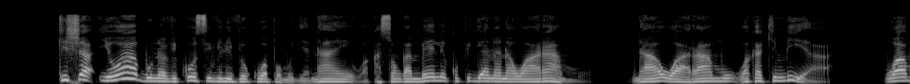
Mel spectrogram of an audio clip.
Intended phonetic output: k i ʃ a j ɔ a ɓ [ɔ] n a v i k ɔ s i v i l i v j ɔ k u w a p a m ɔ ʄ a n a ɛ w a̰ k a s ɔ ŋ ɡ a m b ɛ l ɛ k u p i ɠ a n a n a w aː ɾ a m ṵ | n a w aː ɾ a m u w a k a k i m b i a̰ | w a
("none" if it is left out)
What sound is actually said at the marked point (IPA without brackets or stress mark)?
u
